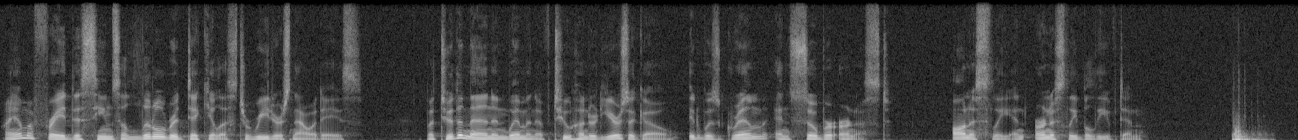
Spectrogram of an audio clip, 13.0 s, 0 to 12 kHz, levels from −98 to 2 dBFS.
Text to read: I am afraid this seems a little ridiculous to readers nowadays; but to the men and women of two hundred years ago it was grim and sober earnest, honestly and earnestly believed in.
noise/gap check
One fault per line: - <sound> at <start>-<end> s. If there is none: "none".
- thud at 12.3-12.8 s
